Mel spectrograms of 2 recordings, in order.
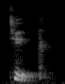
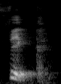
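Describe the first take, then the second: First: It begins with a plain t sound. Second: It begins with a voiceless th sound. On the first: "Voiceless T H becomes T"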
